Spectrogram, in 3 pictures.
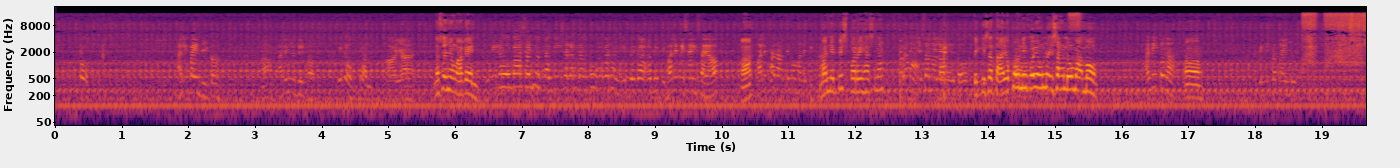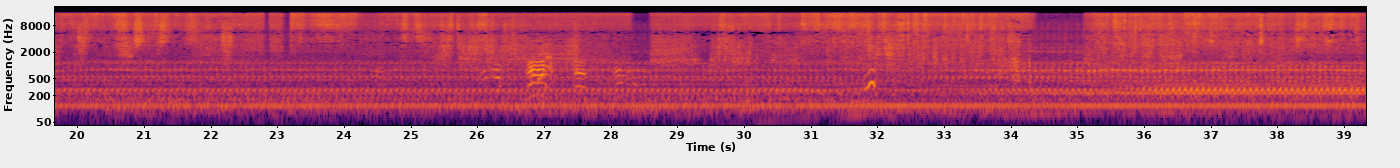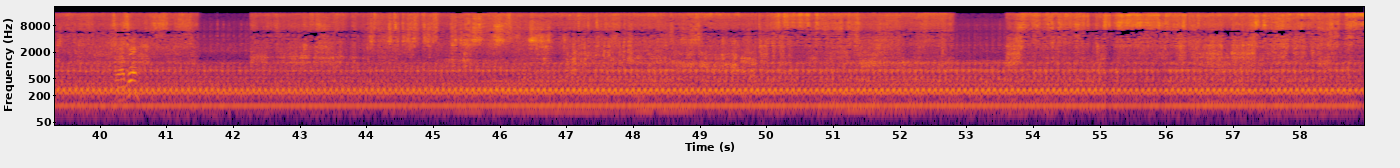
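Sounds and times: air compressor humming: 0.0s - 58.9s
engine idling: 0.0s - 58.9s
compressed air blasts: 18.7s - 34.4s, 35.1s - 41.5s, 42.2s - 52.8s, 53.6s - 58.9s.

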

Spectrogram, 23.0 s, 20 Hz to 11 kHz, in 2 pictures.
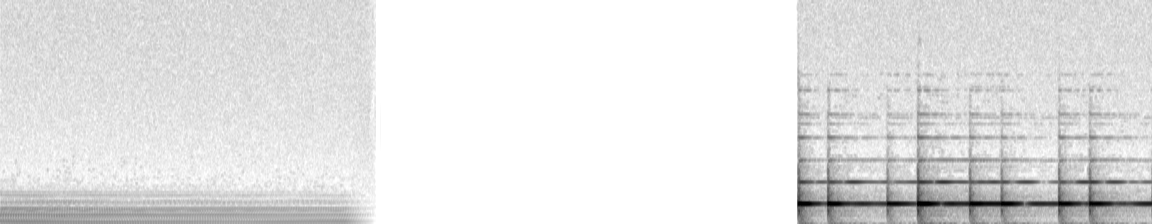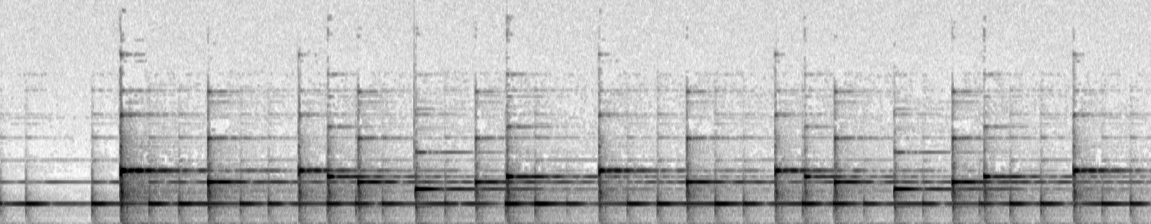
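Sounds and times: piano music: 8.0s - 23.0s.

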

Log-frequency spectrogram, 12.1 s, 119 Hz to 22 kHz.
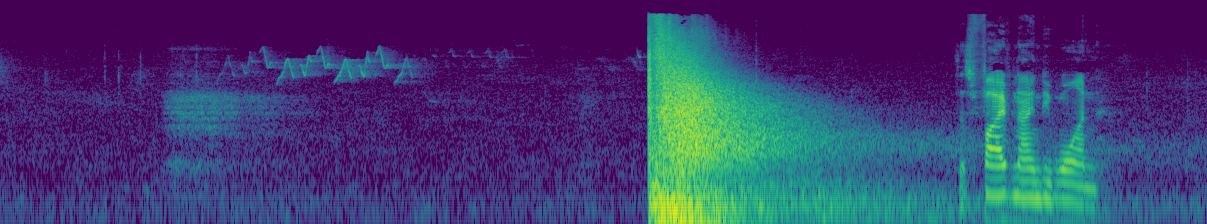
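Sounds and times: small bird chirping: 2.0s - 5.3s
shotgun shot: 6.5s - 9.1s.

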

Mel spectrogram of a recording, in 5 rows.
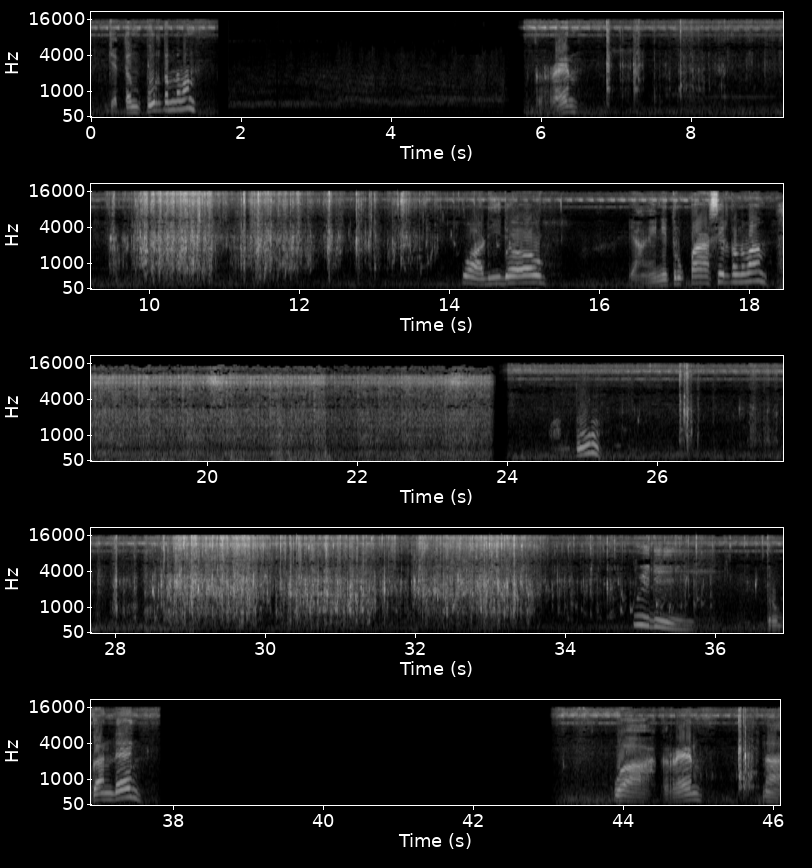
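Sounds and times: water splashing and sloshing: 6.8s - 14.4s, 25.6s - 36.8s, 45.0s - 46.0s.

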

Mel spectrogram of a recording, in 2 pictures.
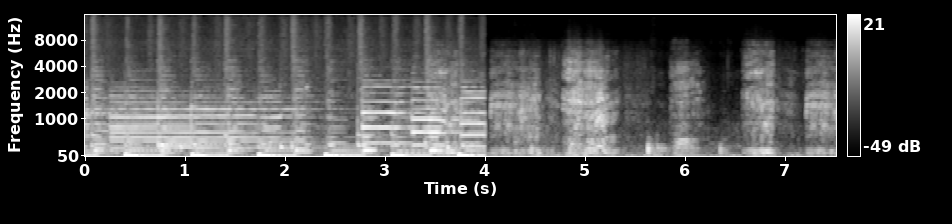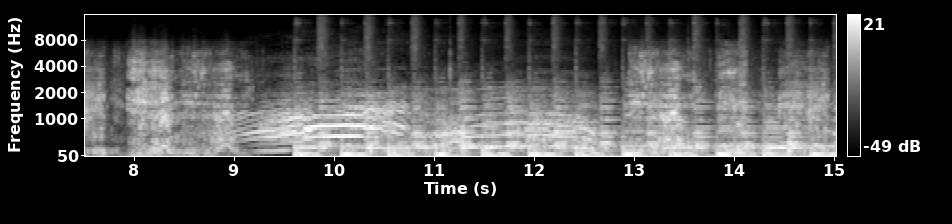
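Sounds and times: bull grunting: 3.5s - 15.0s
bull mooing: 3.7s - 15.0s.

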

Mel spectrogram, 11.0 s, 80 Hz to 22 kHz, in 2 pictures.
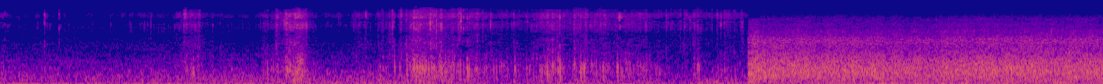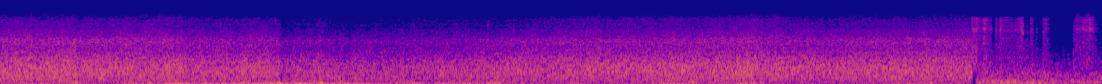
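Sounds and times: storm wind: 3.5s - 11.0s
wind buffeting microphone: 3.5s - 11.0s
surf breaking: 3.8s - 10.4s.

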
